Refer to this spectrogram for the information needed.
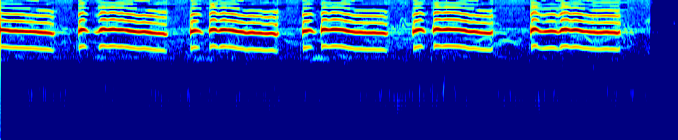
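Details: A Killdeer gives its namesake two-note call six times in quick succession, loud and clear 'kill-deer': a short note, then a longer, slightly falling one, over a quiet background.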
